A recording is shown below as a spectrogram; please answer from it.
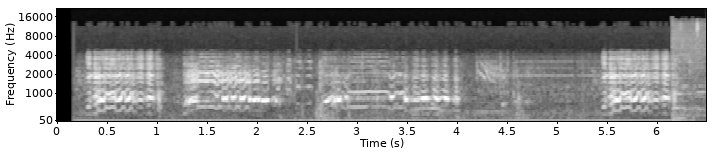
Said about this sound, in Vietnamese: Chúng tôi ngủ trên giàn gác chứa cỏ khô và bên dưới là cái chuồng của một đàn dê.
